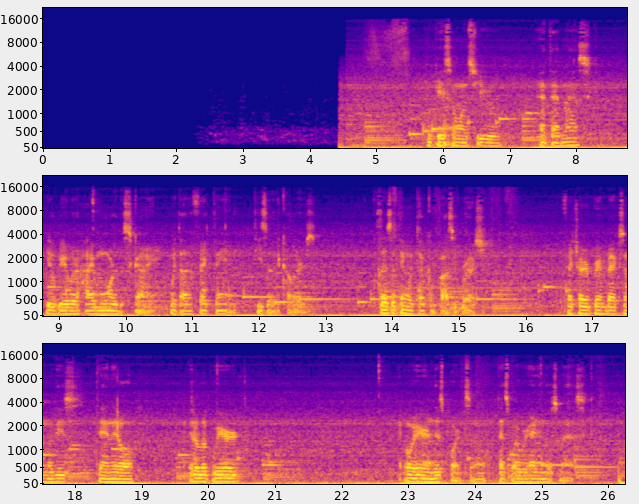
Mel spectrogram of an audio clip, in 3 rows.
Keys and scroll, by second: 3.0 ctrl+z.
